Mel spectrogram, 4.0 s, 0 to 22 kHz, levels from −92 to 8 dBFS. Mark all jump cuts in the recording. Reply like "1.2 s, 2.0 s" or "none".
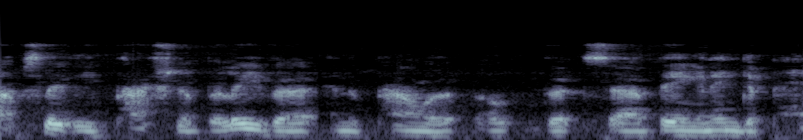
1.6 s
